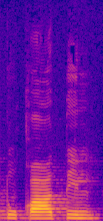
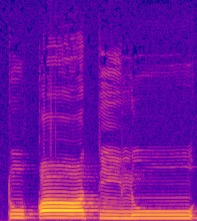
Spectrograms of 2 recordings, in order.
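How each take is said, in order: First: The word stops on the final consonant 'l'. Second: The word ends on a long 'oo' vowel. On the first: The speaker calls it wrong. "लाम का पेश हटाकर यहाँ पर सुकून लगा देंगे और पढ़ेंगे तुकातिल, तो गलत है" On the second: The speaker calls it right. "वा मद्दा करते हुए स्टॉप करेंगे"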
